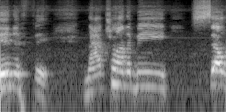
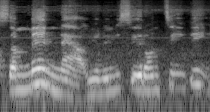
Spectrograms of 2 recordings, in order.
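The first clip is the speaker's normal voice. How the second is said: usual speaking voice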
